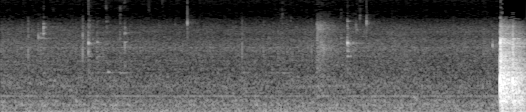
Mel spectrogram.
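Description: Fish sauce poured from a bottle into a metal tablespoon and tipped into a ceramic bowl: faint small drips and ticks. About five seconds in comes one sharp, loud clink that rings briefly.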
